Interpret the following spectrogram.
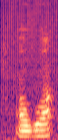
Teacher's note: Owo, sin hacer vocal abierta, owo, tono bajo de las dos vocales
